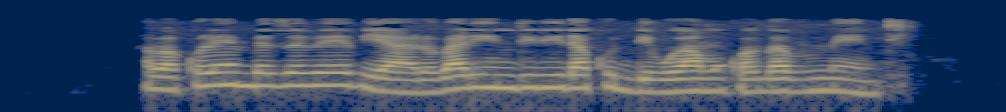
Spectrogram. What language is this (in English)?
Ganda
